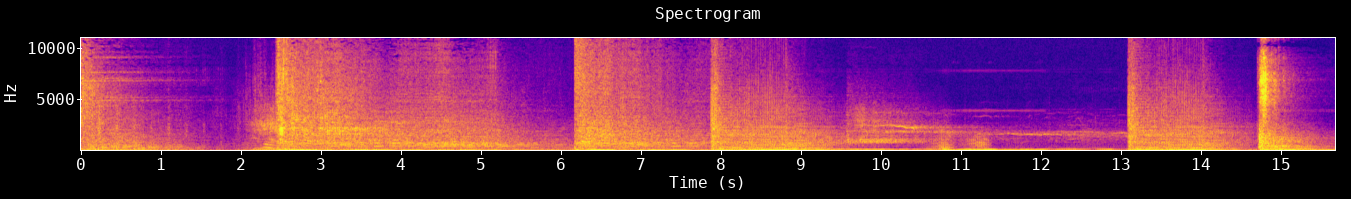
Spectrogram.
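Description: Movie trailer horns, the blaring sound built from an Edith Piaf song, cut together as a montage: several massive, deep brass blasts, each held as a sustained low rumble before the next abrupt hit.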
